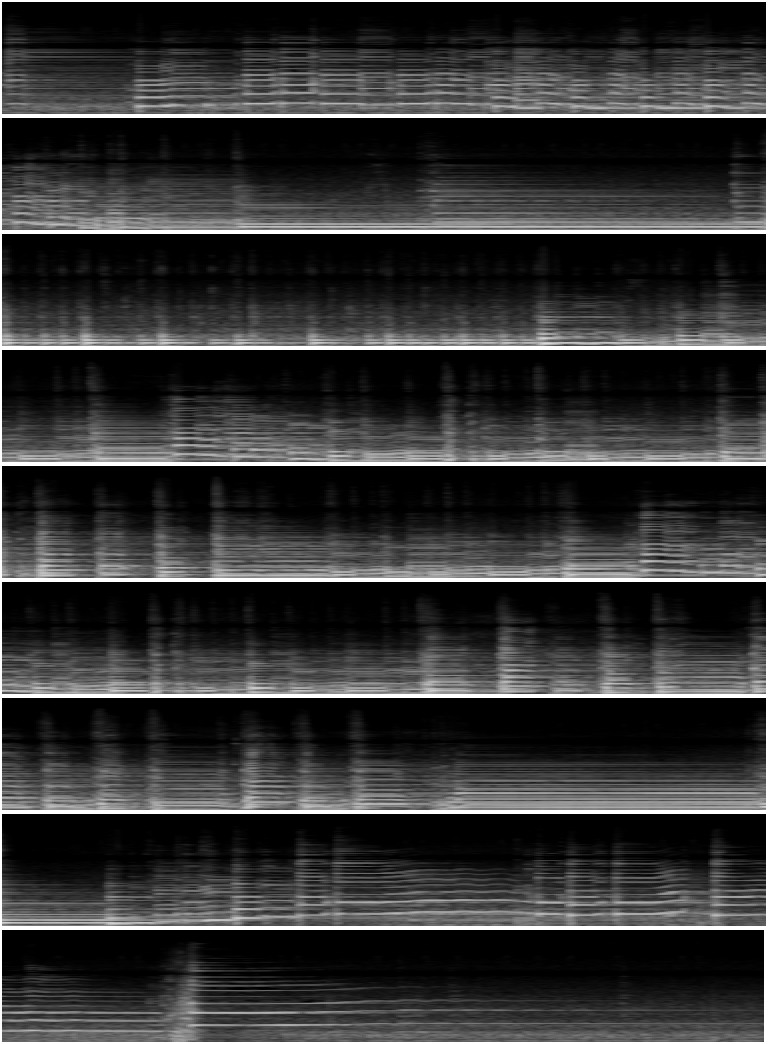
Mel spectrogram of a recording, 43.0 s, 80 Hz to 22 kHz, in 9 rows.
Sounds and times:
Electric guitar: 0.0 - 42.9.

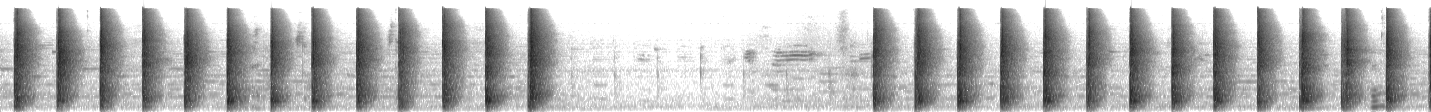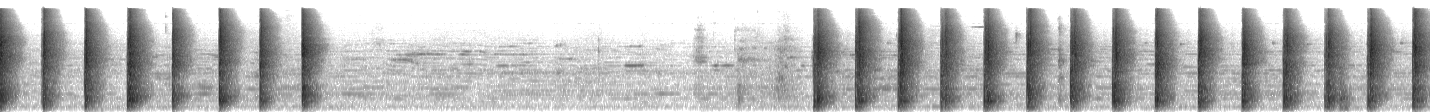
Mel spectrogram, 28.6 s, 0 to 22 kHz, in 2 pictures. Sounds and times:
Percussion: 0.0 - 5.6, 8.7 - 17.6, 22.4 - 28.6.

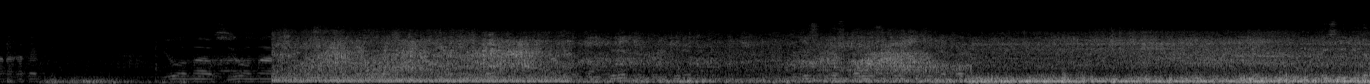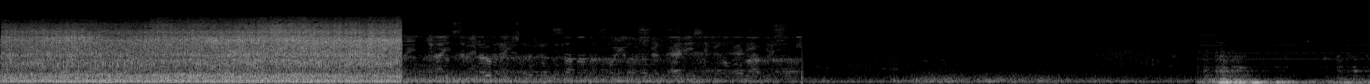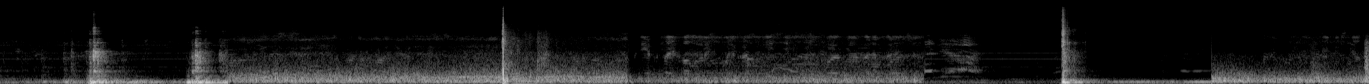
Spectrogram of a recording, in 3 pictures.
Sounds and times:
Gunshot, gunfire: 32.4 - 32.9.

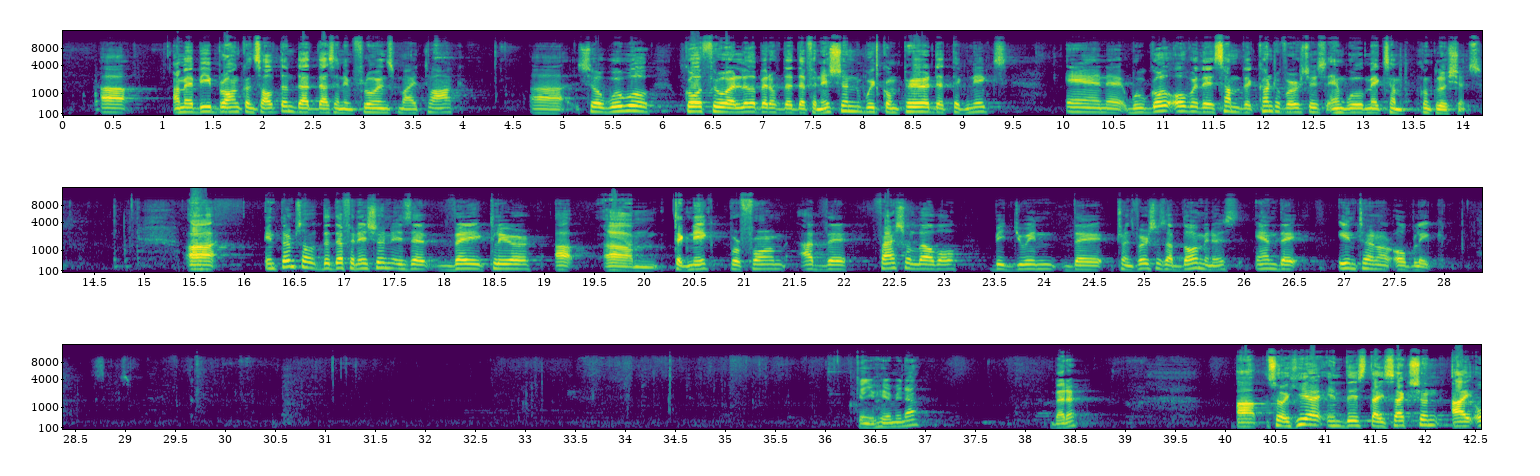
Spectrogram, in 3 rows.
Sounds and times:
Speech: 0.4 - 4.0, 4.7 - 14.2, 15.4 - 28.0, 36.3 - 37.1, 38.1 - 38.7, 40.1 - 42.5.

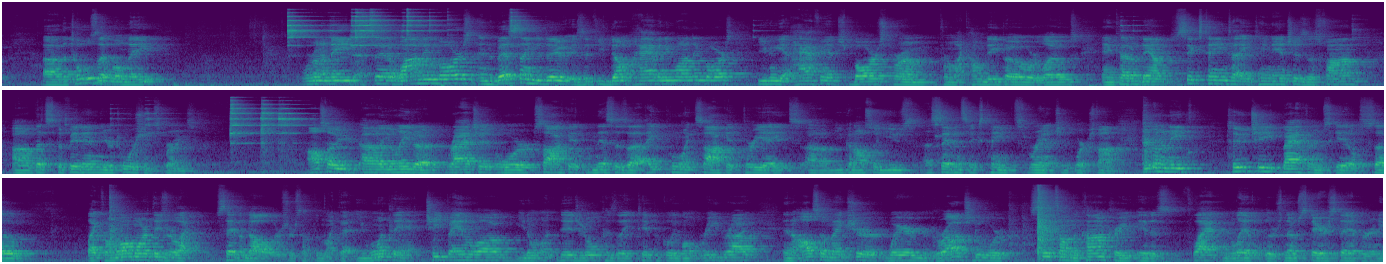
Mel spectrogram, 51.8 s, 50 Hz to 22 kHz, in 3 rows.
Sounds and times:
Speech: 0.0 - 2.1, 3.8 - 19.8, 21.1 - 35.0, 35.6 - 51.8.

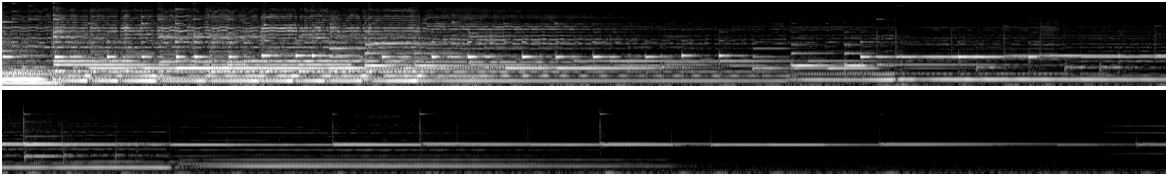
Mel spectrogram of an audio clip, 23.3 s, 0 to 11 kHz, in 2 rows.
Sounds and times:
Violin, fiddle: 0.0 - 16.9
Cello: 0.0 - 18.4
Percussion: 0.0 - 23.2.

